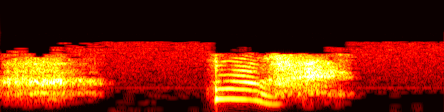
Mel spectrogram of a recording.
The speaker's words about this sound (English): Oh my gosh, I'm just yawning.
